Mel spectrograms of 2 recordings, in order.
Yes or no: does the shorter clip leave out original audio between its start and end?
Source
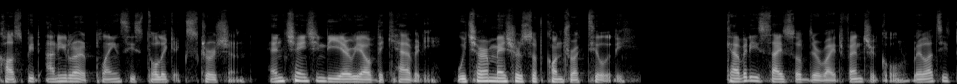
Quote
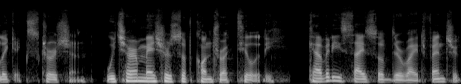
yes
